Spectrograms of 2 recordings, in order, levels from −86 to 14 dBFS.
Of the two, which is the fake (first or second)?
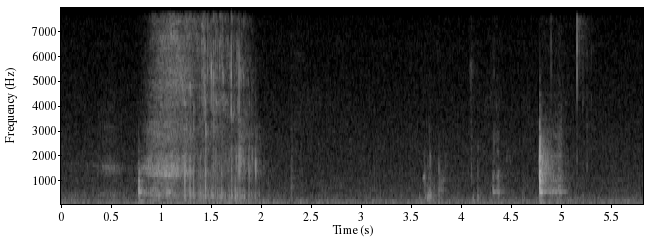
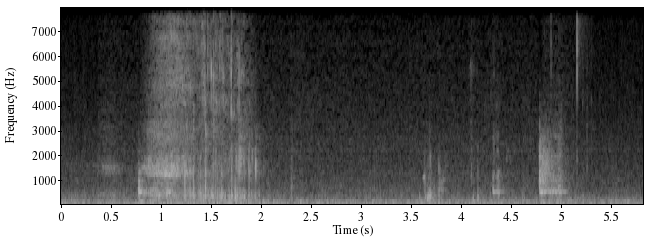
second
